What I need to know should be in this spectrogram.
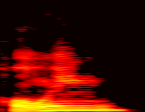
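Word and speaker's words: Hoeing: night's game Brian ho hoing I guess is how you say his name that it's another sea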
